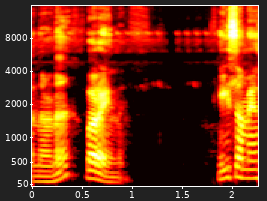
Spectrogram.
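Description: A man narrating in Malayalam, with a pause of about a second in the middle before he speaks again.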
